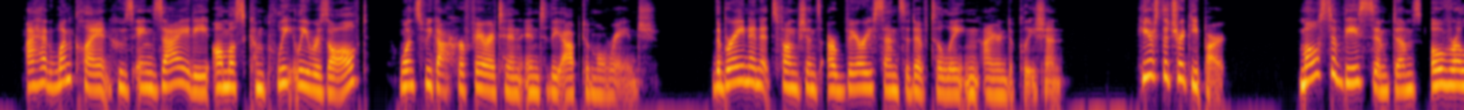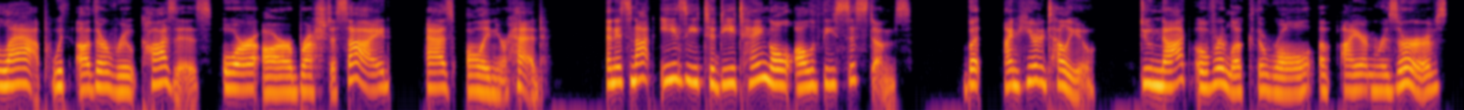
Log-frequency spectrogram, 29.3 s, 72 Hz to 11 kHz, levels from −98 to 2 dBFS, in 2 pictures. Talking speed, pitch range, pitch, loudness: 155 wpm, 175-240 Hz, 205 Hz, -19 LUFS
